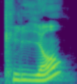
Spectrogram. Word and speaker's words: client: Le client. La cliente. ¿Ves? Client, no pronunciamos la T.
